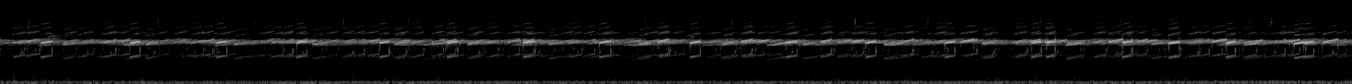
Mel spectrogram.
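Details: A dense spring peeper chorus in a swamp: countless high, piercing peeps overlap into a constant shrill ringing.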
